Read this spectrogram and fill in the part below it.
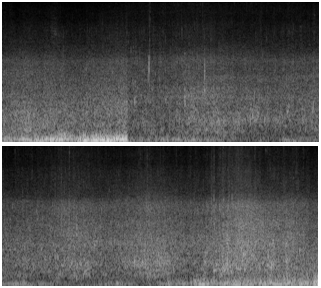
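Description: Sea surf on the Cornish coast washes in as a broad continuous rush, with wind buffeting the microphone in bursts, louder at the start and swelling again near the end, no speech.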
